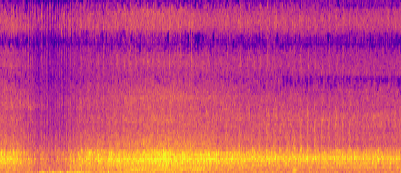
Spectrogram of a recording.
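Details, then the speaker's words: Suzuki Verona with the EGR solenoid driver wire grounded to force the EGR valve open: the idle wavers and stumbles with an uneven, lumpy pulse under the engine hum. This rough idle is from exhaust gas recirculating through the open EGR. "So with testing the EGR, we pretty much grounded the driver wire for the solenoid on the EGR valve itself, and saw that the engine had a rough idle and kind of stumbled."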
